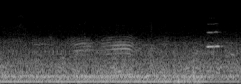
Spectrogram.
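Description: A steady low mechanical hum, with brief distant shouts from players on the field about a second in.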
